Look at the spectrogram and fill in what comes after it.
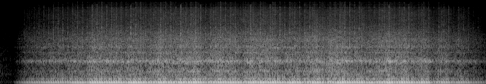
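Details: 1992 Yamaha XJ600 with cleaned carbs, before wideband-sensor tuning: steady low idle with an uneven, slightly lumpy beat of about four pulses a second, consistent with a lean idle mixture that needs pilot-screw setting.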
